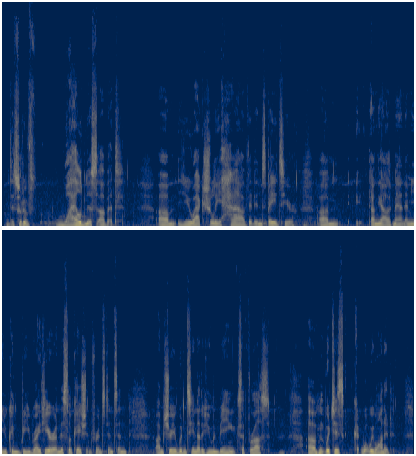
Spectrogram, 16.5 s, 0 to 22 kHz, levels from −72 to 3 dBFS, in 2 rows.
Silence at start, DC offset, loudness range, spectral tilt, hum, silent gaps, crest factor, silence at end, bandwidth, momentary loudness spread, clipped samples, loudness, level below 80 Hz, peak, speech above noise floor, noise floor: 0.05 s; under 0.1%; 3 LU; -4.5 dB/octave; none; none; 20 dB; 0.05 s; over 20 kHz; 19 LU; under 0.1%; -29 LUFS; -66 dBFS; -8 dBFS; 24 dB; -52 dBFS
